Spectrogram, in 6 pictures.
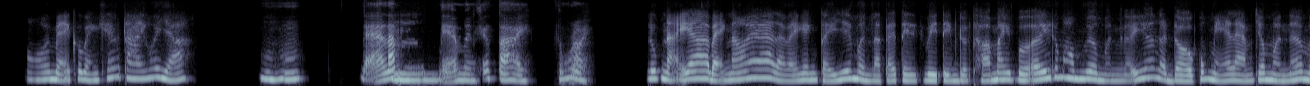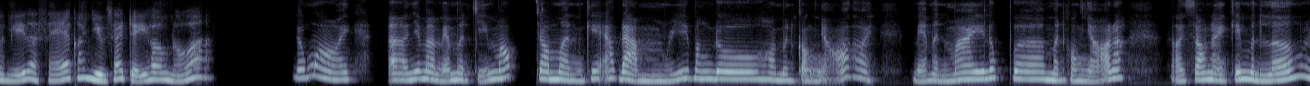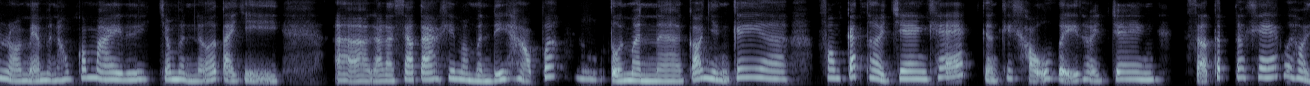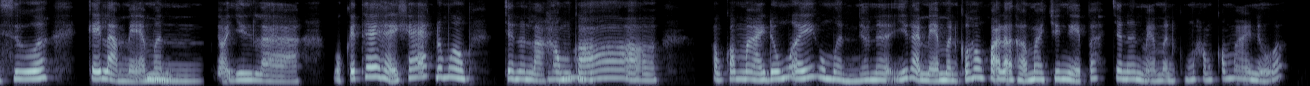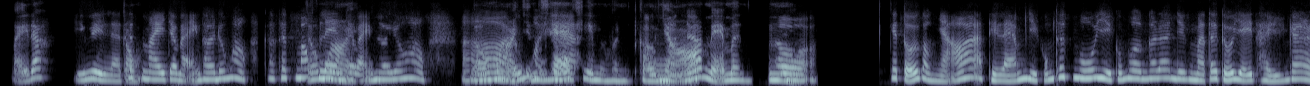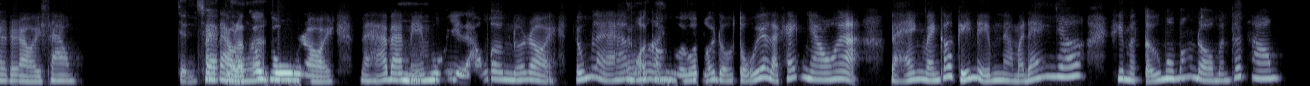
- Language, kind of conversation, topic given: Vietnamese, unstructured, Bạn cảm thấy thế nào khi tự mua được món đồ mình thích?
- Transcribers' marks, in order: tapping; other background noise; unintelligible speech; other noise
